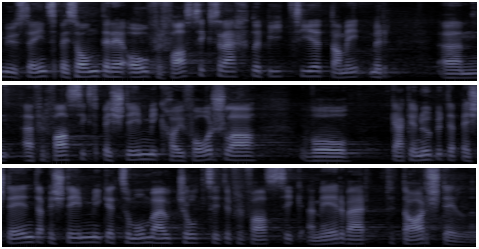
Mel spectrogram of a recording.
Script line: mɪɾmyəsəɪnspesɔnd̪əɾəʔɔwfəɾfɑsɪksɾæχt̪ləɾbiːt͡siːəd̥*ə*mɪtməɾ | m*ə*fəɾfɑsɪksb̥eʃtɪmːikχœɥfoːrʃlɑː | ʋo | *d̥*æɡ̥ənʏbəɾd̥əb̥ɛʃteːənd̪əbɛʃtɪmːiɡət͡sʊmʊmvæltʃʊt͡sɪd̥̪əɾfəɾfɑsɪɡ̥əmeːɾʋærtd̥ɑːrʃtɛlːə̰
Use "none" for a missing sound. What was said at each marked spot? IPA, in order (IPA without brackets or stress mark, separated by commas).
ɑ, ə, ɡ̥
